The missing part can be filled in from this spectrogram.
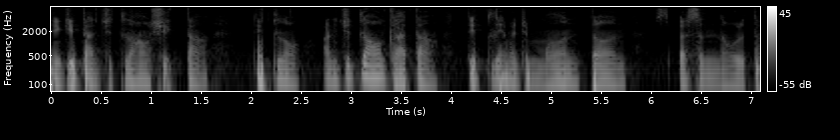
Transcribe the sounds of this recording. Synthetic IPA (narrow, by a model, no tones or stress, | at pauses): hẽɡiːt̪ãd͡ʑit̪lɔ̃ɦãw̃ɕik̚t̪ã | t̪it̪lɔ̃ | a̰nid͡ʑit̪lɔ̃ɦãw̃ɡʱat̪ã | t̪it̪lẽm̤əd͡ʑemənt̪ən | spəsənd̪ːəʋəɾt̪ã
